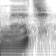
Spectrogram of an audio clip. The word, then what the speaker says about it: match: तीसरा एग्ज़ाम्पल है MATCH, मैच, जिसमें भी जो टी है वो साइलेंट रहता है, क्योंकि इन सब के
